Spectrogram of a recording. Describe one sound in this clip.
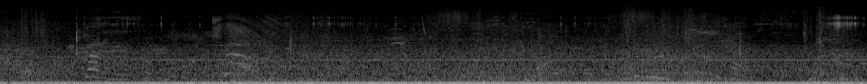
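A large beast growls and roars.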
